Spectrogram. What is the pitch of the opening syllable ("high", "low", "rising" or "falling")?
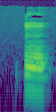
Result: low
